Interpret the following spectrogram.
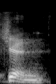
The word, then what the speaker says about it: Jian: How do you pronounce it? It's Jin, so you're close.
